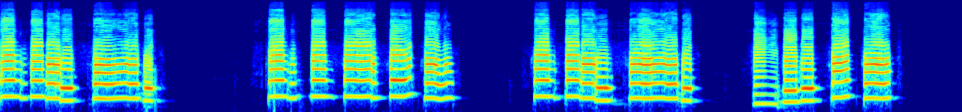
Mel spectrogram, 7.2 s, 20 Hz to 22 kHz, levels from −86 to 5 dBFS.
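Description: Between 1.09 and 2.34 s, packets kept reaching the receiver late, so its jitter buffer drained eleven separate times. Each time it stretched out the last stretch of sound to cover the wait, about 196 ms in all, with the longest hold lasting 69 ms and nothing actually lost. These repeated stalls (stutter) take up about 16 percent of that span, so the audio catches and drags in small hitches instead of flowing.

From 5.46 to 5.81 s, the buffer had built up more audio than its target, and the receiver trimmed it back by cutting out short pitch-period-length pieces in quick succession, some 40 ms in total. This jitter buffer speed-up makes that third of a second run at 108 percent of normal speed with the pitch unchanged, so the sound comes across as briefly hurried or pushed ahead.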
